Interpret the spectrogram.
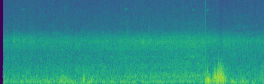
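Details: Low rushing wind and rumble fill the recording, broken by a short thumping bump toward the end, with no animal calls.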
